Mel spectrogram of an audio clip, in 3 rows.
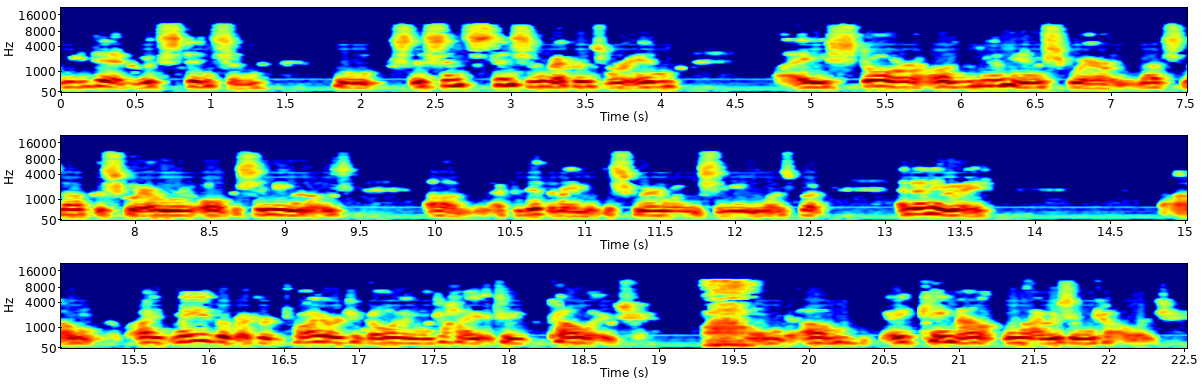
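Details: Adult male with dysphonia after recently losing a vocal cord; the loss was not caused by his polio in 1948, and he previously sang.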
